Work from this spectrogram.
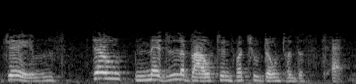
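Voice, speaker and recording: A woman's voice: lowish voice, expressive, a little slow, breathy edge. An actress playing a chatty, nosy, self-assured middle-aged village woman in 1930s radio drama style, fluttery and emphatic. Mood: eager, self-important. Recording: tinny, muffled 1930s radio broadcast.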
